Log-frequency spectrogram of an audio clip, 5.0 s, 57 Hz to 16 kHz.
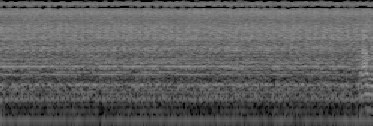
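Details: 2011 Toyota Camry 2.5L 4-cylinder, first start after replacing an engine with bad compression: low, smooth idle hum holding steady for several seconds with no knocks or misses, idling fine after starting first try.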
